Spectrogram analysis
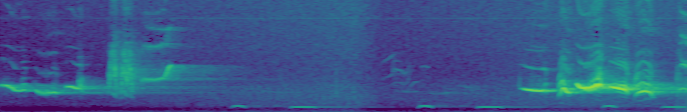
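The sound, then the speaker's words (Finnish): A common cuckoo repeats its soft two-note call three times at a steady pace, while other birds chirp and trill more brightly. “No se on kyllä aika jännä asia, että toi käki, joka on tuota siis tosi hamppari ja käyttää häikäilemättä hyväkseen muita ja siis ihan sikamainen.”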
